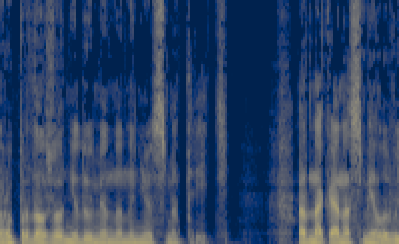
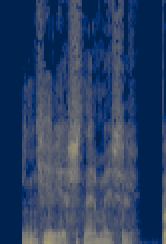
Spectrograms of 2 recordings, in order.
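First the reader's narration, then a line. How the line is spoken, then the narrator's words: Mutter. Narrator (Russian): пробормотал Пуаро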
